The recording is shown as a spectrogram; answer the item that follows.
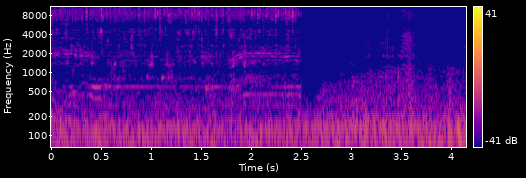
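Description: Heating oil drains from a tank into buckets, a steady close liquid pour and trickle that thins to a quieter gurgling run partway through.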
